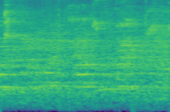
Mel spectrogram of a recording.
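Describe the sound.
Basketball dribbled during a high school boys game between Exeter and Twin Valley, a few soft bounces under steady gym noise.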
